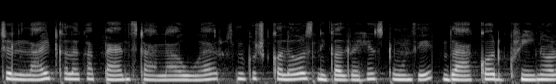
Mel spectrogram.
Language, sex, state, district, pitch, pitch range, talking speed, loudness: Hindi, female, Bihar, Kishanganj, 230 Hz, 220-250 Hz, 225 wpm, -15 LUFS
